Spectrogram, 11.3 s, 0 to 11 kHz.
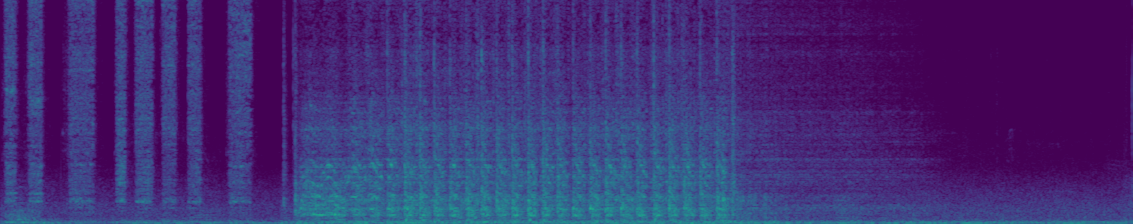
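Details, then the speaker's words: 1973 Chrysler Newport 400 V8 junkyard car cranking steadily, catching roughly but never running on its own after a backfire; owner unsure the firing order is right, cause still undiagnosed. "because we did not get it running today but that doesn't mean that it's all over yet"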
